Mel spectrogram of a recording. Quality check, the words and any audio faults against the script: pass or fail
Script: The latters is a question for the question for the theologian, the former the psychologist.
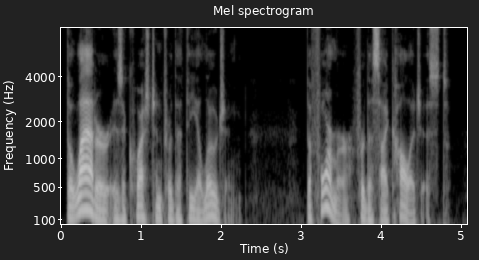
fail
